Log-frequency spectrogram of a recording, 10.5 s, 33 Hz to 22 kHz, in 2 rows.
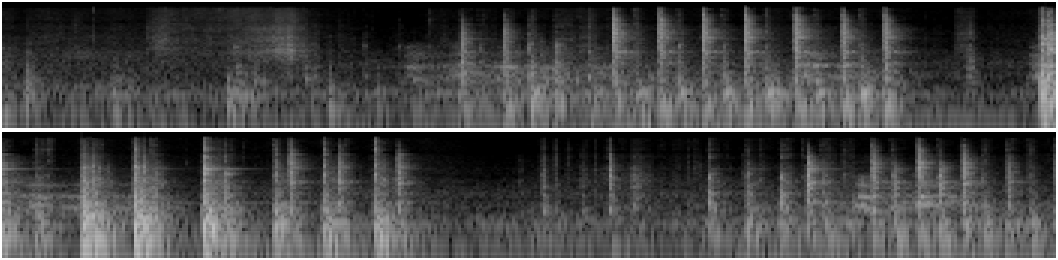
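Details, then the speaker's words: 2012 Toyota Prado 150 over small bumps: bursts of sharp metallic clatter; front bumper and fog-light riveted mounting bracket worked loose, on both sides. "prado 150 двенадцатый год берите на заметку штук по кочкам крепление на клепках разболталась с этой стороны также"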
